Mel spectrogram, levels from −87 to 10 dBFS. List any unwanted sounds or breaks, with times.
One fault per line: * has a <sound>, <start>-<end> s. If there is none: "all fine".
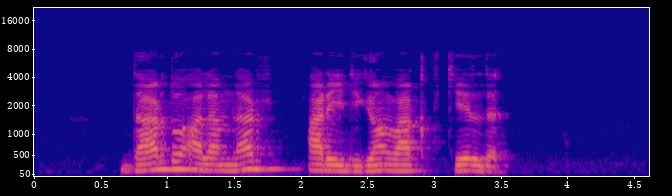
all fine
